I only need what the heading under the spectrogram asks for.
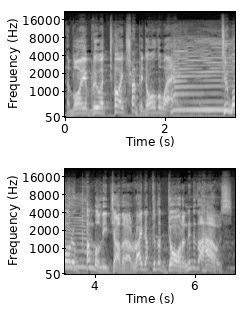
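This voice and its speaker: Creaky, animated male storyteller. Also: high-pitched, normal speed, loud music behind the voice. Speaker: narrator. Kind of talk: dramatic scripted storytelling for radio.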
